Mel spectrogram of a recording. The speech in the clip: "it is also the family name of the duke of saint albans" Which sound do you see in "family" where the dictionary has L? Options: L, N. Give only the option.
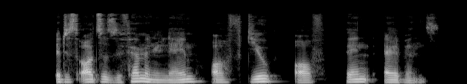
N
